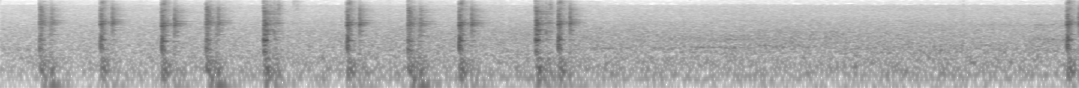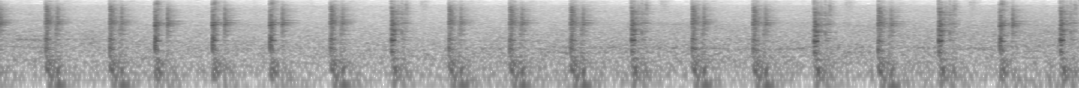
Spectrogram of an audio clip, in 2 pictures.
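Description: Hands and feet knock on the rungs of a ladder while climbing.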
